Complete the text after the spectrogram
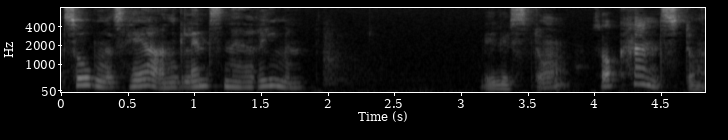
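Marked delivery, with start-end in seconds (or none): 3.1-4.8 a gruff beetle's promise; growled beetle voice. A narrator's reading. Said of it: "knurrte ihr Geselle".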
